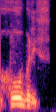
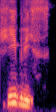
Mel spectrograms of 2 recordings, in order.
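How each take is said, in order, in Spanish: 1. Empieza con sonido h antes de u. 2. Empieza con la vocal i. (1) "unos lo pronuncian como hubris" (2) "también se puede decir de hibris"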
